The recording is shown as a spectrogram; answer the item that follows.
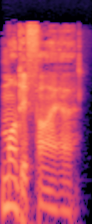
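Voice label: "modifier", British English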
